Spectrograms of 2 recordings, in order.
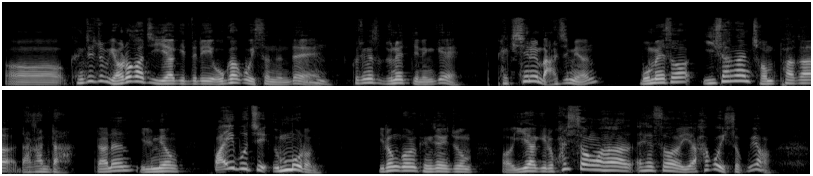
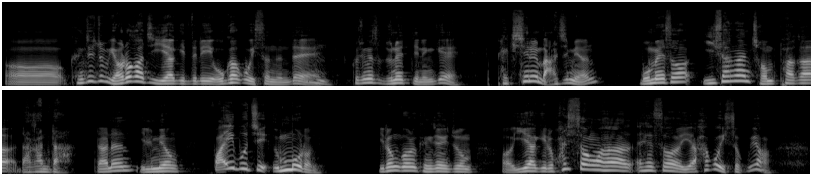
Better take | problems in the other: second | garbled, watery; slightly; nothing above 8 kHz

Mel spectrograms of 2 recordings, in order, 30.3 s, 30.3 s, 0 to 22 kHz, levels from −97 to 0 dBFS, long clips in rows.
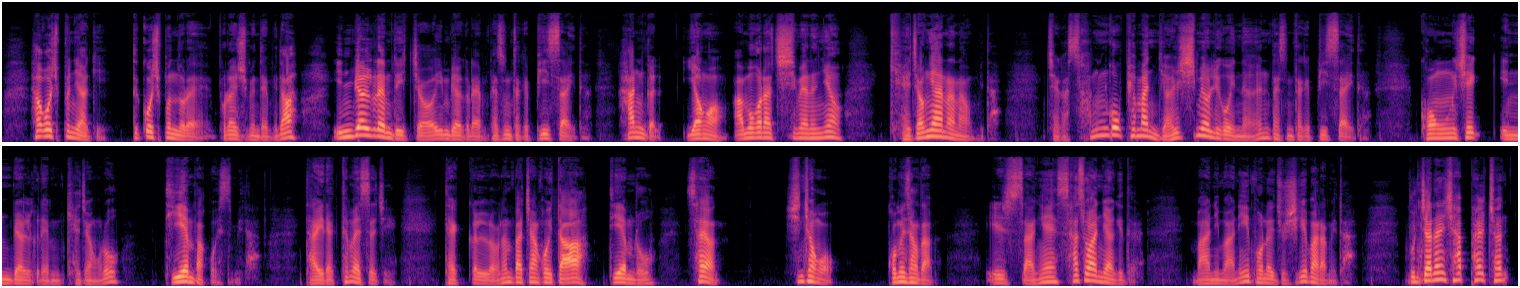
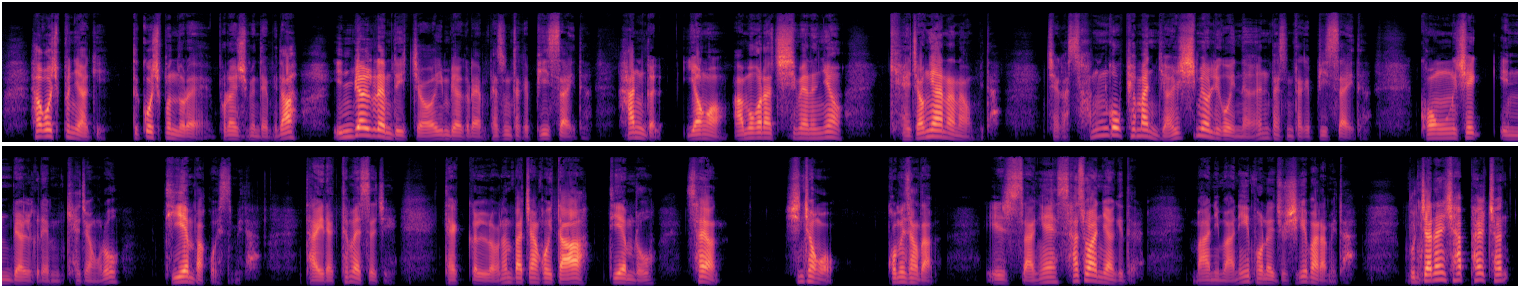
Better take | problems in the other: first | thin; very; fading below 550 Hz

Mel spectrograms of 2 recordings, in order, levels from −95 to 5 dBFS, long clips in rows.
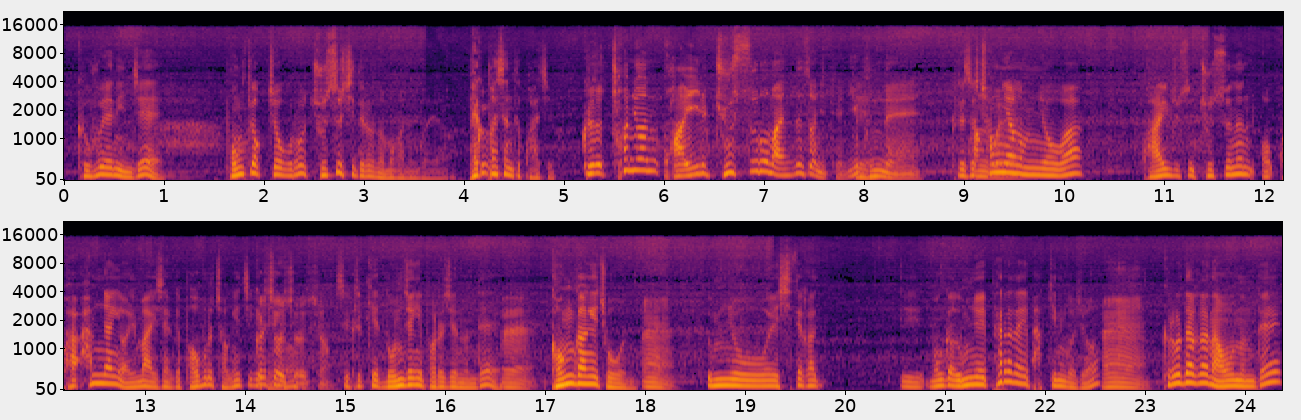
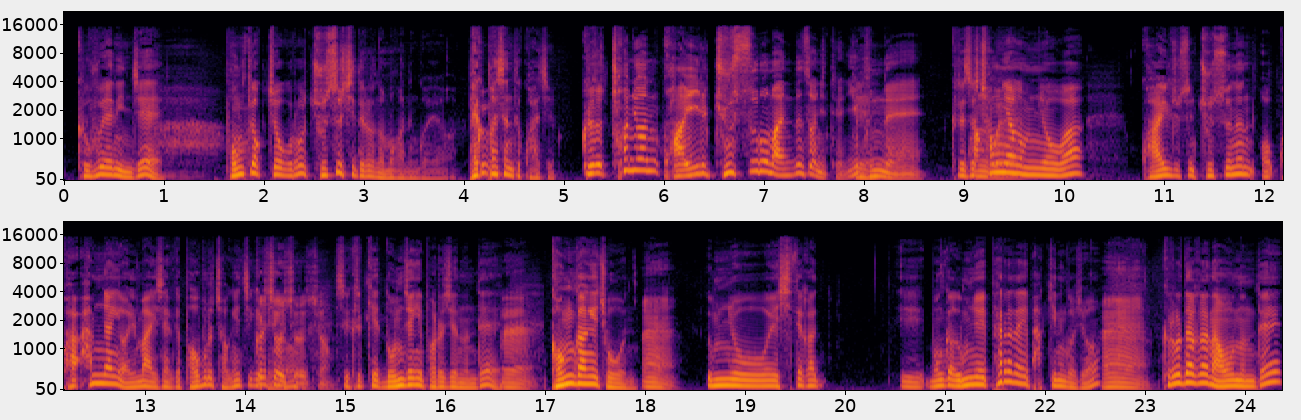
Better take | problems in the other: second | hiss; noticeable; throughout; 15 dB below the speech

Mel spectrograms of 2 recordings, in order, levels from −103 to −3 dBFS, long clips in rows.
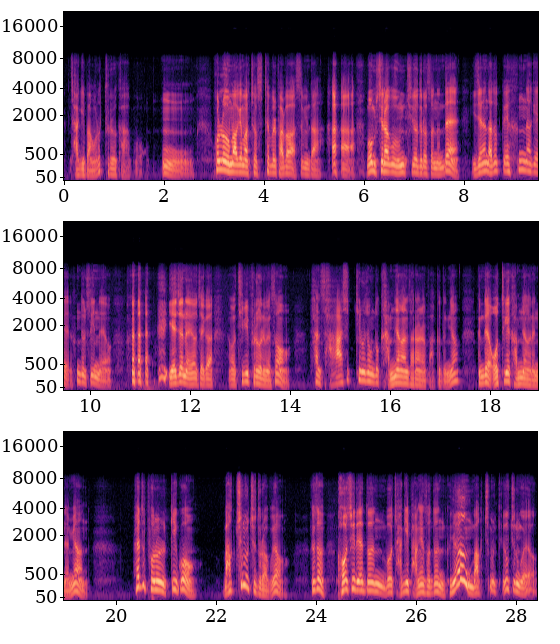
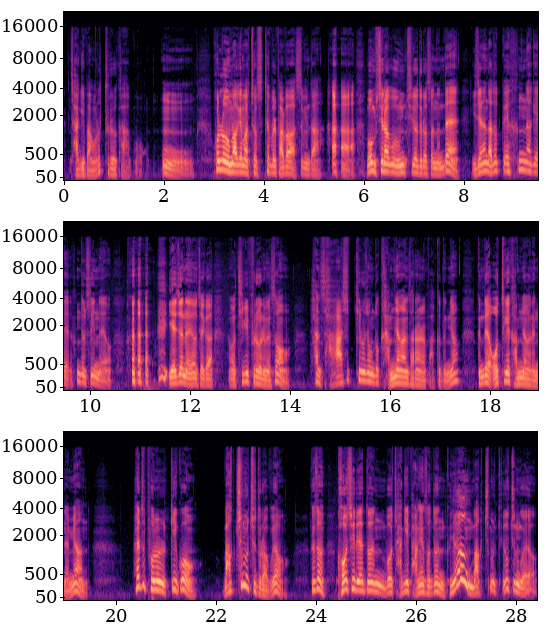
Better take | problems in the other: second | garbled, watery; slightly; nothing above 8 kHz

